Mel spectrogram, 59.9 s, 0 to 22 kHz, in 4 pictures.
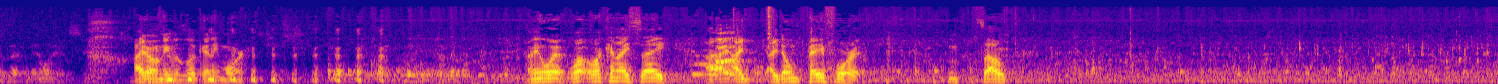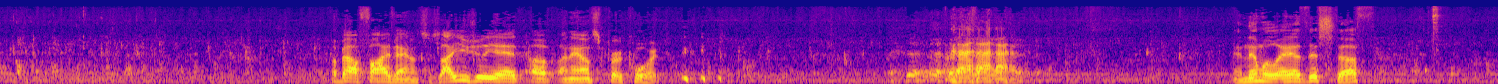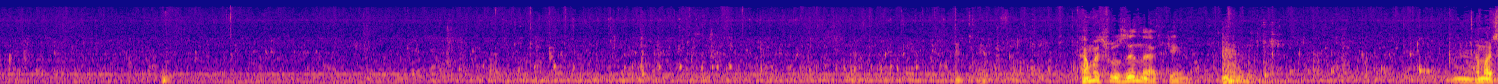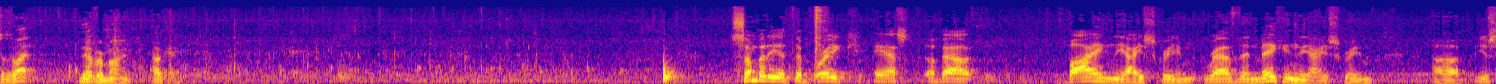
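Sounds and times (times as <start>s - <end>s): low steady hum: 0.0s - 59.9s
liquid trickling: 1.3s - 59.9s.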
